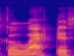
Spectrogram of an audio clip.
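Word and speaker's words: Galactus: these excellent world destroying abilities whether it was Galactis that's how you pronounce the name that depressed dude and thunderbolt and Kang and everybody else.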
